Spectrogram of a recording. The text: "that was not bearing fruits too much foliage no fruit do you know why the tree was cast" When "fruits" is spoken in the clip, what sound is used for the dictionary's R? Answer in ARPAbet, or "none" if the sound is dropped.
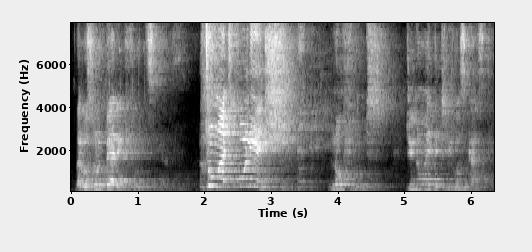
none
